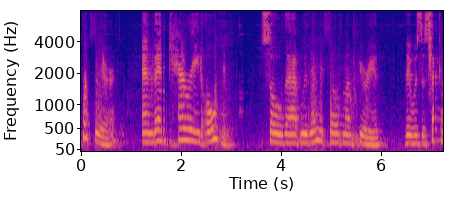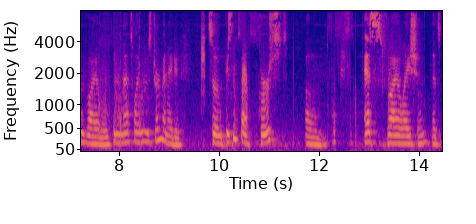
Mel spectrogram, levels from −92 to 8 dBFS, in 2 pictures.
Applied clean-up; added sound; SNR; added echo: neural separator model SepFormer DNS4.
